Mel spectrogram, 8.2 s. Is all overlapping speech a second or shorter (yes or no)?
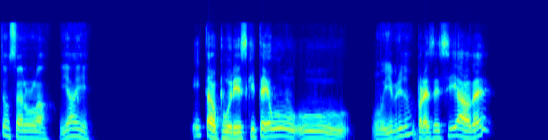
yes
